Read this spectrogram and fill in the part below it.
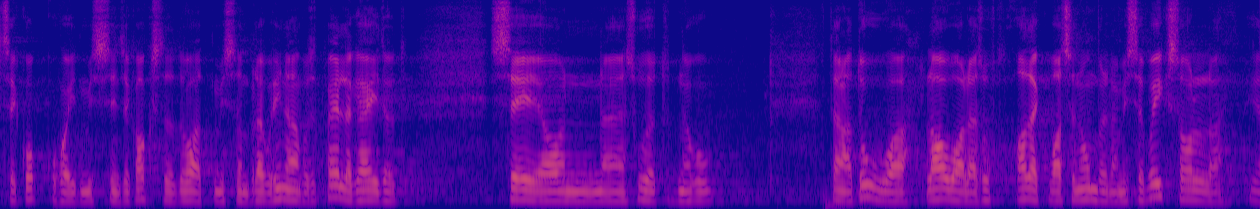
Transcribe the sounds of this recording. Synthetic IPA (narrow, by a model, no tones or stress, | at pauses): se̞ko̞kːuho̞jd̪̥misːiːnse̞kɑksɑd̪̥ɑt̪uɦɑt̪ːˑmisːo̞mpɾɑeɡuhinːɑɑŋɡuset̪vælʲjɑkæjd̪ud̪̥ | se̞ːo̞nsuːd̪et̪ːˑud̪̥nɑɡ̥u | t̪ænɑt̪uːɑlɑwwɑlesuht̪ɑd̪̥e̞kvɑːt̪senumbɾinɑmisːe̞vɤ̞jkso̞lːɑjɑ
